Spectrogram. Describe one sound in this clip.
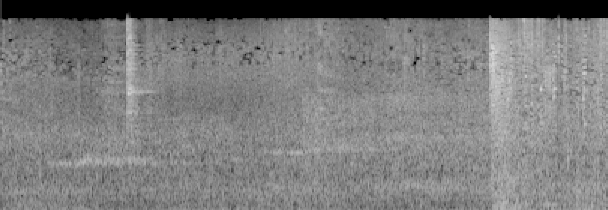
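A wooden winch creaks as it is cranked.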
